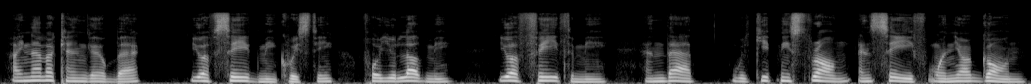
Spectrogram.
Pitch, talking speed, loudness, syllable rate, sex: 145 Hz, 180 wpm, -18 LUFS, 4.4 syllables/s, male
